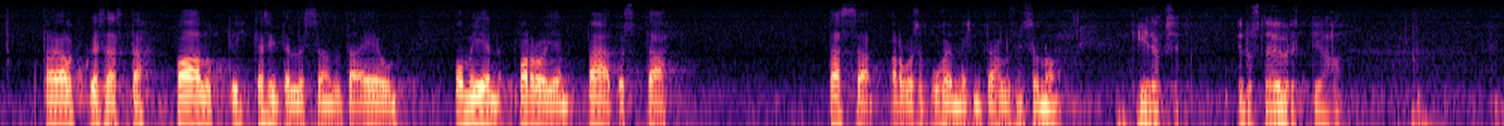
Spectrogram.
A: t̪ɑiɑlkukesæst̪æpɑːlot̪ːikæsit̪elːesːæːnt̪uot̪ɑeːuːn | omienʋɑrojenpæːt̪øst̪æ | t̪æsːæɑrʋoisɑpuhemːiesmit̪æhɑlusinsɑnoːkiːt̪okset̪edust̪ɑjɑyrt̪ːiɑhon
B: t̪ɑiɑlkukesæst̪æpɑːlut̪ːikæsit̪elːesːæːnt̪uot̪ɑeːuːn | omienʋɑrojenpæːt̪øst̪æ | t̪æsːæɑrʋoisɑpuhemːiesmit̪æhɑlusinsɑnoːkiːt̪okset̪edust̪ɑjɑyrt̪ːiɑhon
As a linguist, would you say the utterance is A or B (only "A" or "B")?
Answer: B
